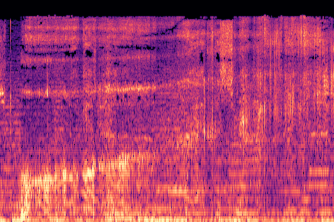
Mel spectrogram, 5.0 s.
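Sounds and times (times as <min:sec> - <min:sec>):
voice imitating a stovetop coffee maker gurgling: 0:00.2 - 0:04.9.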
